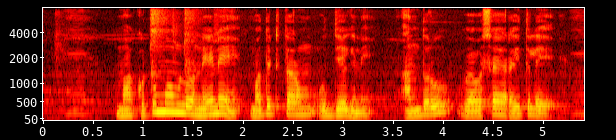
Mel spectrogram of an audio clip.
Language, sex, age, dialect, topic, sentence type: Telugu, male, 31-35, Central/Coastal, agriculture, statement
